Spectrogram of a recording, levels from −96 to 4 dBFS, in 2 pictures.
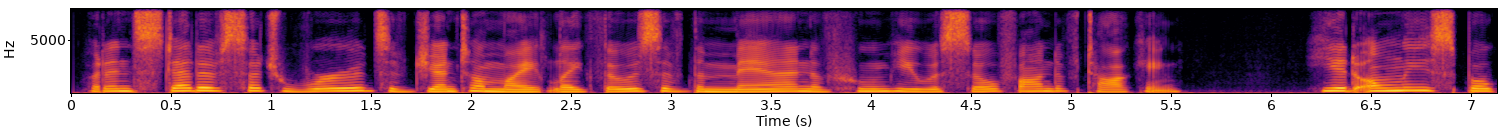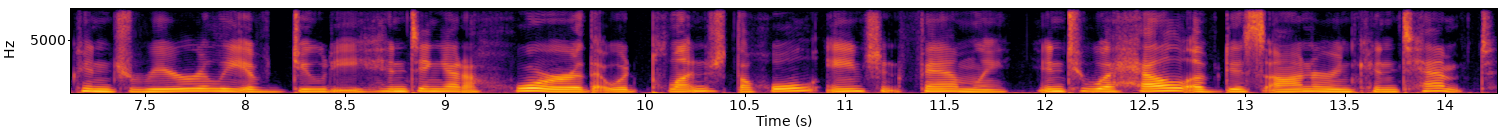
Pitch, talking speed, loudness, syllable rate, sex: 210 Hz, 195 wpm, -17 LUFS, 4.9 syllables/s, female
